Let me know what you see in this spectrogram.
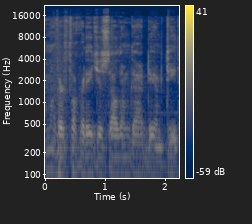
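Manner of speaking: mortified, embarrassed reaction full of swearing. Retelling how an embarrassed man reacted: imitating an embarrassed man. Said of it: "He's like".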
